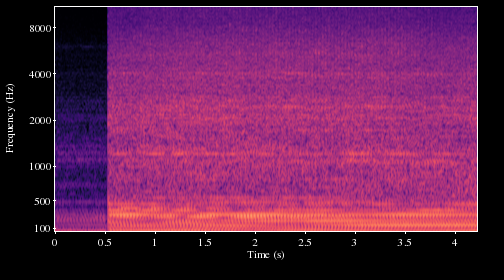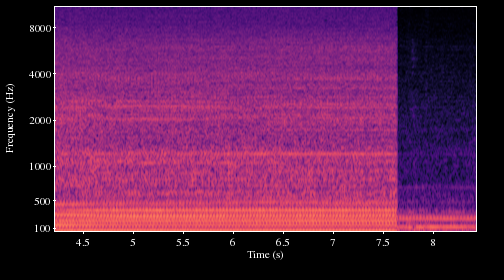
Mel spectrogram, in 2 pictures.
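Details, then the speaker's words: Westinghouse WGen9500DF dual-fuel portable generator running a clothes dryer of about 6,000 watts on a 30-amp (7,200 W) circuit: steady strong drone at even speed, no surging; handles the load near its limit. "right so the generator is handling the dryer it's about 6 000 watts i think the 30 amps is 7 200 watts so we're pretty close to its limit"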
